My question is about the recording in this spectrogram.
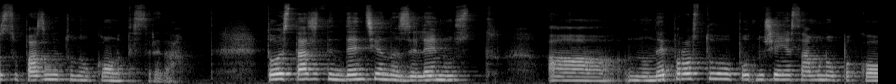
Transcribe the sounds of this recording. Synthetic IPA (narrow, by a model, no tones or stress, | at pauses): əsʊpazvɐnɛt̪onɐokɔlˠnɐt̪ə̥sɾɛ̰d̪a̰ | t̪ɔɛst̪azit̪ɛnd̪ɛnt̪sijənɐzɛlɛnost̪ | nonɛpɾɔst̪opoːt̪noʃɛniɛsamonɐopɐkɔ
